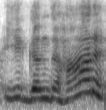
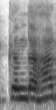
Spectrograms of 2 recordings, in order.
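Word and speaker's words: गंधार: ये गंदहार है, ये कंदहार तो मिस प्रोनाउंसिएशन है।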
